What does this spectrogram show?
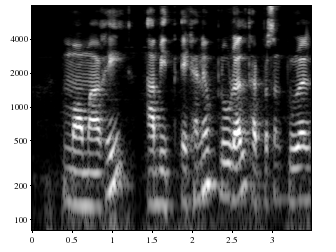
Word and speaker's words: habite: উচ্চারণ হয় mon mari habite mon mari habite এখানেও plural third person plural conjugation that's why ENT silent তাহলে habite HARBIT আমরা জানি যে ফ্রেঞ্চ ভাষায় হ এটা উচ্চারণ হয় না ওরা এইচটাকে মিউটেড থাকে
